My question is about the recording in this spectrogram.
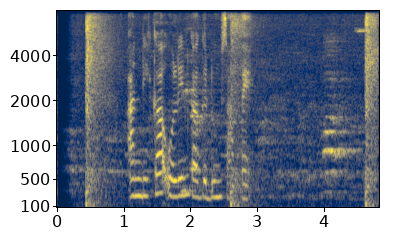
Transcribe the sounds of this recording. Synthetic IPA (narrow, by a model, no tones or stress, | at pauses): ʔandikaʔulɪnkaɡəduŋsat̪ɛ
